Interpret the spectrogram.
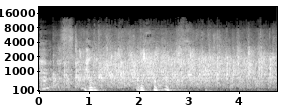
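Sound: audience applauding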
